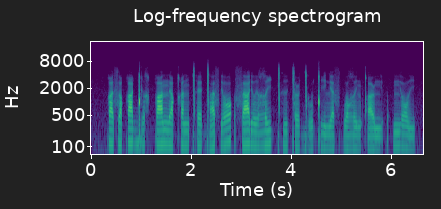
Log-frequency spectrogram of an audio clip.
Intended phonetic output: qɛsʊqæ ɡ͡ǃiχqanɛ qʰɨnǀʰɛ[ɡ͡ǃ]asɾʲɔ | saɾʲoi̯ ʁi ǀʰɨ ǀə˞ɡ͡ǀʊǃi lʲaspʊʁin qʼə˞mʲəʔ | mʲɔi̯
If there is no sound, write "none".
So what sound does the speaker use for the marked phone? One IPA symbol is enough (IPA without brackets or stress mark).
ɡ͡ǀ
